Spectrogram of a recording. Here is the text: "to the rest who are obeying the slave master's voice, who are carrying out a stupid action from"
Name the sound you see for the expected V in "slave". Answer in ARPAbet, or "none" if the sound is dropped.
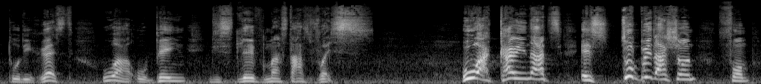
V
